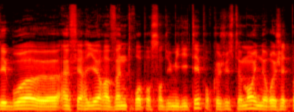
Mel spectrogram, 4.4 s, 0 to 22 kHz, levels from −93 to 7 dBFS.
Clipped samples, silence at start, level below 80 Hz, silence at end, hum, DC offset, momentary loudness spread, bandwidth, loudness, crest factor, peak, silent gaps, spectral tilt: under 0.1%; 0 s; -56 dBFS; 0 s; none; under 0.1%; 11 LU; 18 kHz; -21 LUFS; 16 dB; -4 dBFS; none; -6.5 dB/octave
